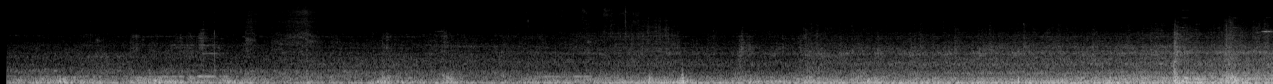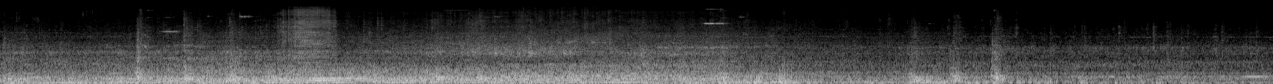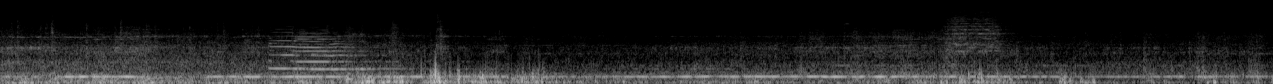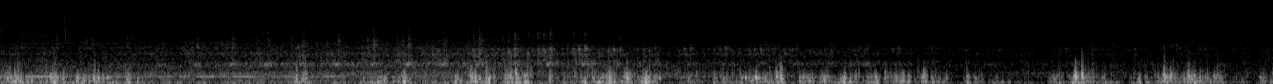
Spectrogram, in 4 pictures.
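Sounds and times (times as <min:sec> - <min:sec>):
diesel locomotive engine drone: 0:00.1 - 0:50.9
wheel squeal: 0:12.5 - 0:13.1, 0:14.1 - 0:16.2, 0:19.7 - 0:20.2, 0:33.8 - 0:35.8
wheels clicking over rails: 0:33.4 - 0:47.7.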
